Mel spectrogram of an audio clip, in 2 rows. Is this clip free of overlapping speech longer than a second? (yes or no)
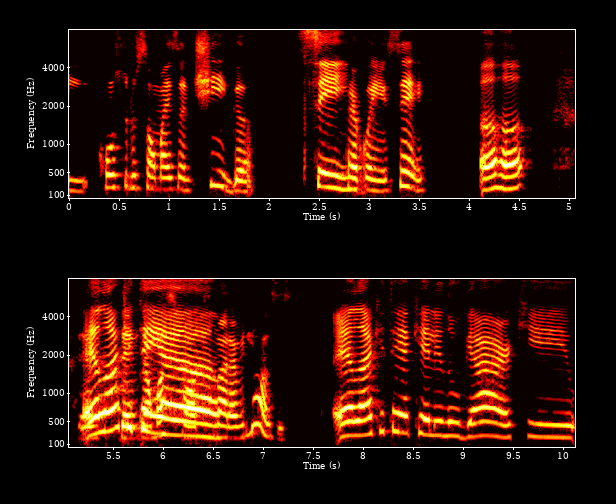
no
